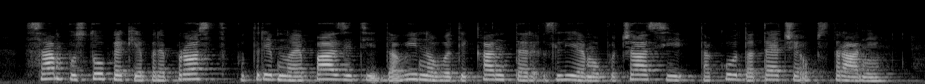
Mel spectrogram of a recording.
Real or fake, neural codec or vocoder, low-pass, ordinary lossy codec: real; none; 7.2 kHz; MP3, 32 kbps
